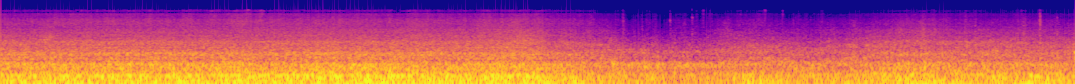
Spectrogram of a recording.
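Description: Road and tyre noise heard inside a Tesla's cabin on a wet, rainy road: a steady low rumbling hiss. It softens about six seconds in as the car slows for a curve.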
